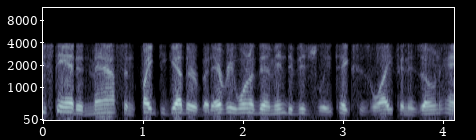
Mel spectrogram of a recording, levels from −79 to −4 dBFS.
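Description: G.726 ADPCM coding runs throughout this speech clip, with a harsh, rasping hiss that follows the speech level, which fits the 16 kbit/s mode, while nothing above 3.8 kHz passes.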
